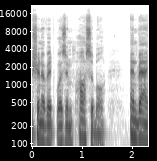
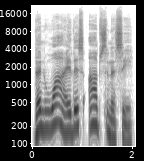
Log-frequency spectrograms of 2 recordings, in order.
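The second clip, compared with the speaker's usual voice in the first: higher, insistent mother arguing; stern mother; 6 semitones higher than usual. Acted. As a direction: press the point like a scolding mother. Vashti keeps arguing.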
